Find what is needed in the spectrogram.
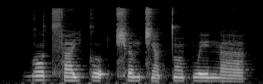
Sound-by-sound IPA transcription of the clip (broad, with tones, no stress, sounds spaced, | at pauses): ɡ ɔ˦ t͡sʰ a˧ j k o˨ ʔ t͡ɕʰ ə˦ m t͡ɕ ã˨ t̚ t̪ ɔ̃˥˧ p w e˧ ŋ a˨˩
